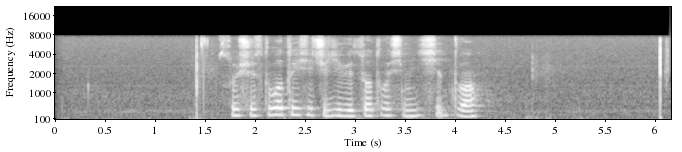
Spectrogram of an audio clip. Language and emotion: Russian, neutral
